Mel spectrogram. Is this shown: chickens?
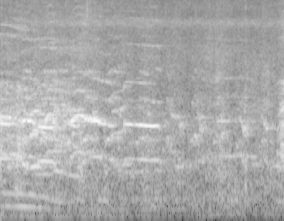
yes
